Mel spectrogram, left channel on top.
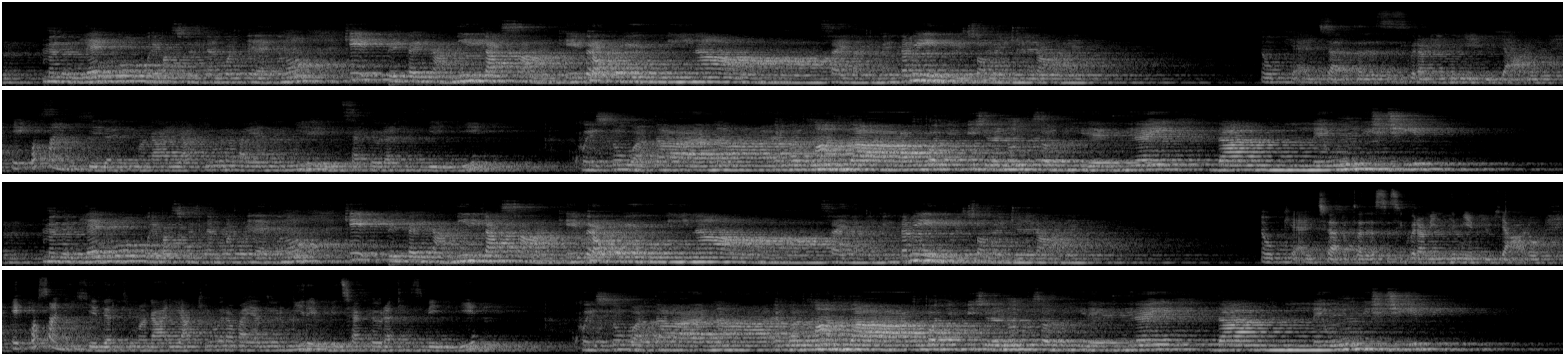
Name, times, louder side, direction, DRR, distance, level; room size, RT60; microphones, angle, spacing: voice 1, 0.4-10.8 21.3-29.8, equal, 5° right, -3 dB, 4.9 m, -28 dB
voice 2, 12.6-20.4, right 1 dB, 70° right, 0 dB, 3.1 m, -34 dB
26.0 x 17.0 x 7.2 m, 3.0 s
head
